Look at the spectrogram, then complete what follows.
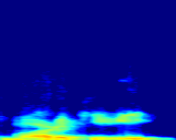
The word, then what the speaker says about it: Mordecai: also, by the way, I've mispronounced it a couple times, and my helpful staff slipped this in the door to remind me it's Mordecai, and they're not my staff, the people, my colleagues.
